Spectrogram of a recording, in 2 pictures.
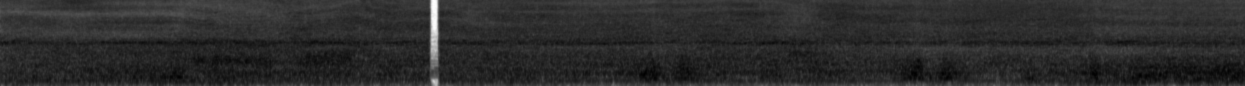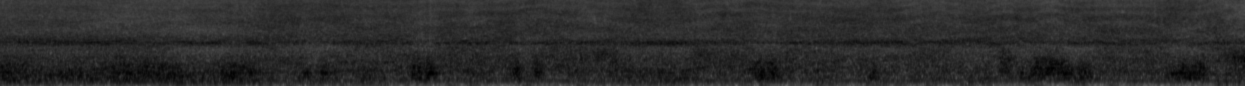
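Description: Pressure washer spraying a steady jet of water onto a car's painted body panels to rinse off dirt, with the pump's motor humming underneath. The spray cuts out for an instant about four seconds in.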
